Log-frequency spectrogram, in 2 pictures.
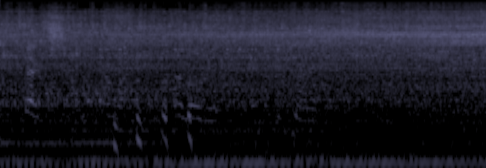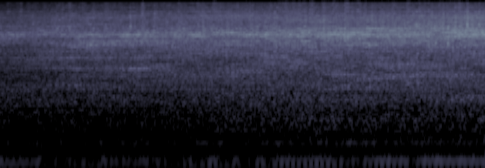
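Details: El Camino with EFI after replacing the crankshaft pulley, alternator and radiator hoses, warming up at idle: steady even low idle with no knocks or ticks, some outside hiss; engine sounds healthy.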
